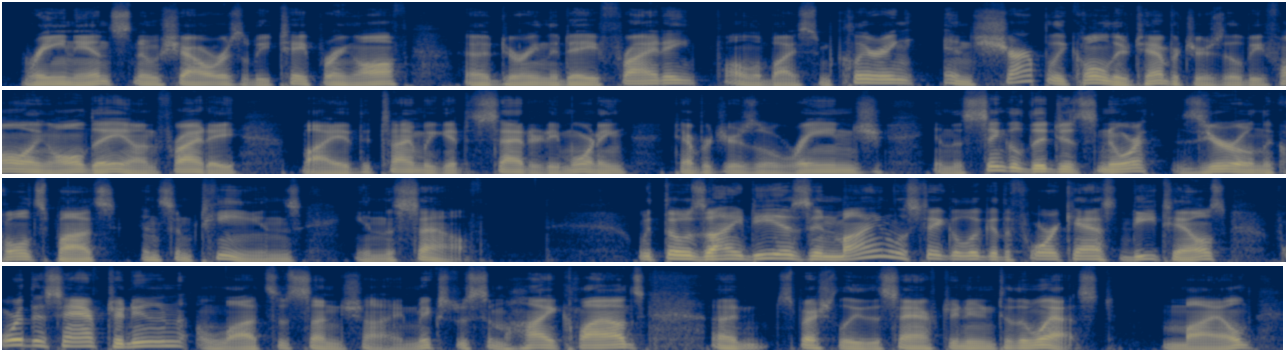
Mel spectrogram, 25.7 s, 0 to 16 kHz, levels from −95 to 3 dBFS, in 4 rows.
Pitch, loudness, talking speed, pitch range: 105 Hz, -35 LUFS, 205 wpm, 90-130 Hz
